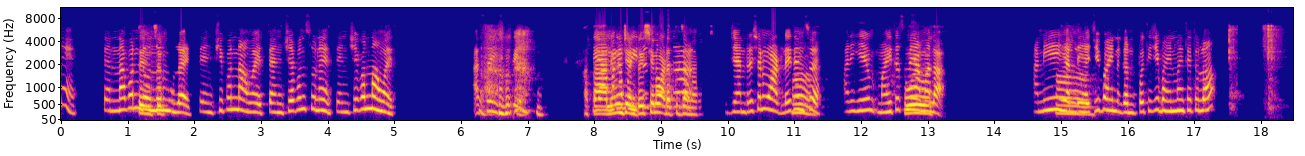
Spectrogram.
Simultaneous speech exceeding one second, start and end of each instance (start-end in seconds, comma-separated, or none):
8.0-9.4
